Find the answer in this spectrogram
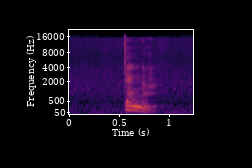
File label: "denga", Nukuoro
